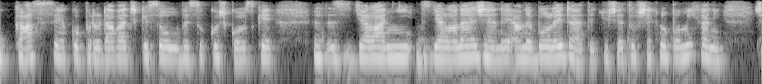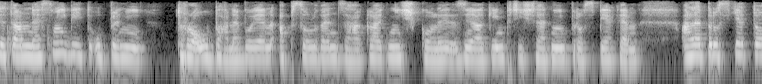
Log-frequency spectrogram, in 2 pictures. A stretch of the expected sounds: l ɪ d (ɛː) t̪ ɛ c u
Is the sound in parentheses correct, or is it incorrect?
correct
